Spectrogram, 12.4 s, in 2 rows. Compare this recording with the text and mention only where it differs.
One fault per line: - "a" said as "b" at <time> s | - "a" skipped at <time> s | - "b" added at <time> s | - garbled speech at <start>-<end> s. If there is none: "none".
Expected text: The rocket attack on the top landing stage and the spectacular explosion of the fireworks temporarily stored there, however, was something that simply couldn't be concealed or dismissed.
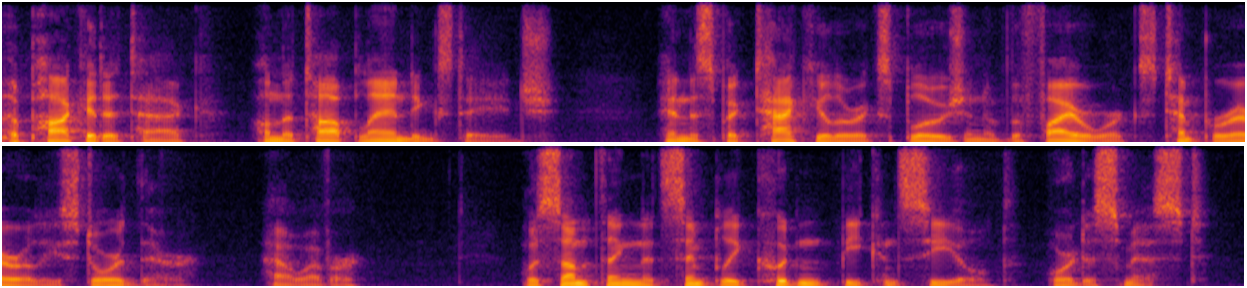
- "rocket" said as "pocket" at 0.1 s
